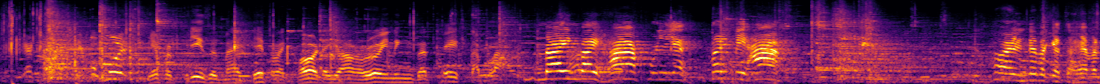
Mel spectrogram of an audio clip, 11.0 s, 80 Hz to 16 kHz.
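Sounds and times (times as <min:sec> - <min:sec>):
folk band music: 0:00.4 - 0:11.0.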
